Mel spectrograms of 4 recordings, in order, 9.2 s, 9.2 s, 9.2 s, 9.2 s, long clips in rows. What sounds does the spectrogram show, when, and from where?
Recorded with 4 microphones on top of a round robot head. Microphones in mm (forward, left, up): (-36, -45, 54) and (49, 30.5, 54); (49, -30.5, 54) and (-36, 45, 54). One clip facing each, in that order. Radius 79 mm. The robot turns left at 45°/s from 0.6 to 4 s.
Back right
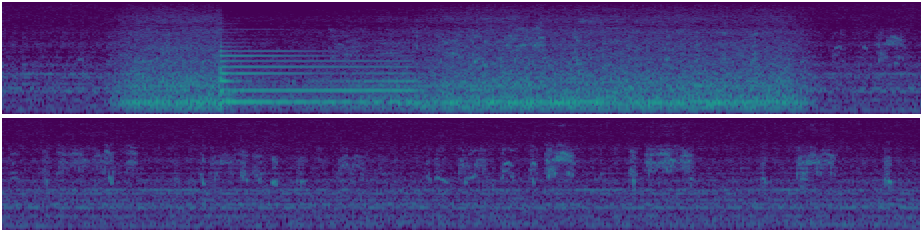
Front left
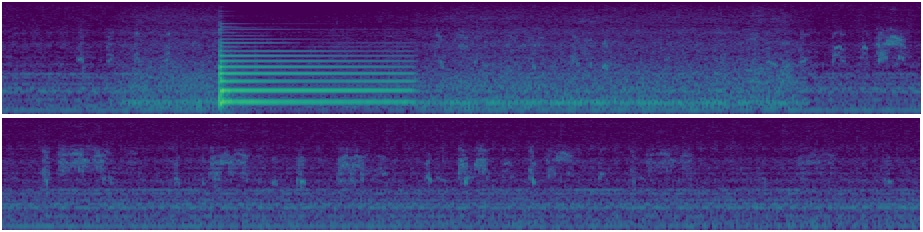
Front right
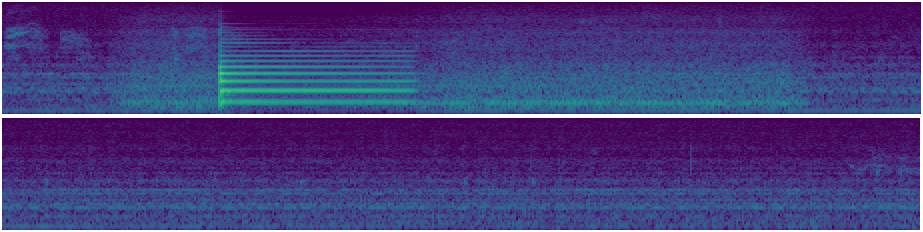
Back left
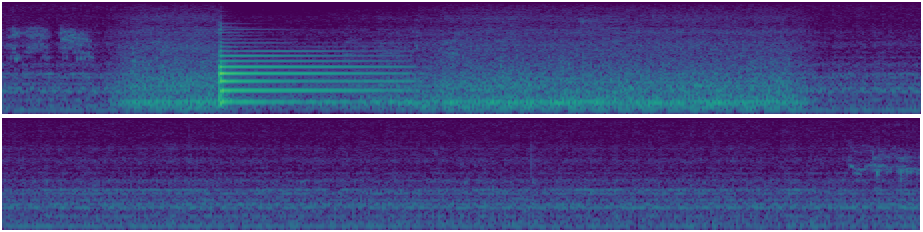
1.1 s a piano: 45° left, 0.5 m; by 2.1 s straight ahead, 0.5 m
